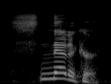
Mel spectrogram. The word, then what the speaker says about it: Snedeker: Storm Tracker 16 forecast from meteorologist Joe Snedeker. And I still pronounced it right, even though there's an extra D in the copy.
